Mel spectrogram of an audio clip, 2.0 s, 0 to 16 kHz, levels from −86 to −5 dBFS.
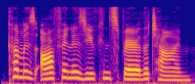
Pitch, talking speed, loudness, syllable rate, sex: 230 Hz, 275 wpm, -16 LUFS, 6.2 syllables/s, female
